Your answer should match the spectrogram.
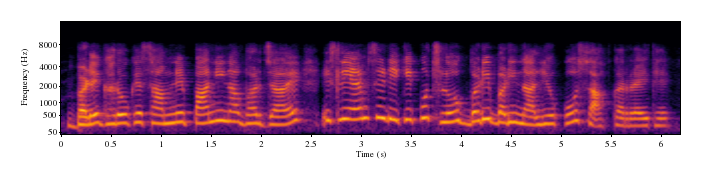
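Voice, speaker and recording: A woman's voice: high-pitched, lo-fi sound. A woman narrating a scripted children's story as the storyteller.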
